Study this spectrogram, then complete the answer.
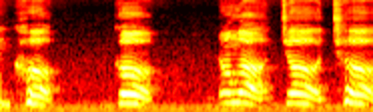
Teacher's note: सघोष होते हैं जिन ध्वनियों का उच्चारण करते हुए कंपन पैदा होती है। वाइब्रेशन होती है।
